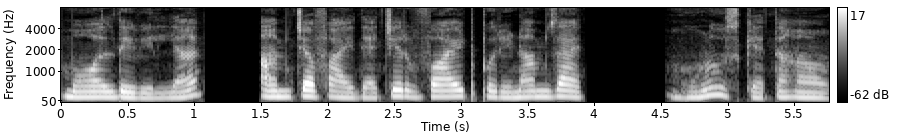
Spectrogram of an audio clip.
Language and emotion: Goan Konkani, fearful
